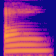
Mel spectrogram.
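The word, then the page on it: ao: tone 1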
